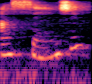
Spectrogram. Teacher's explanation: É como se nós tivéssemos o E, som nasal, com o tio, sem o N.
